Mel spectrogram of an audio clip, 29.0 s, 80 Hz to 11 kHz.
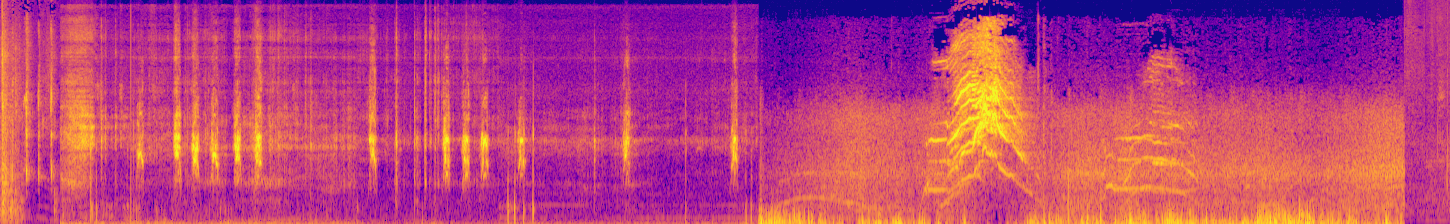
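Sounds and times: low steady rumble: 1.3 - 28.1
small dog yipping and barking: 8.9 - 9.8, 14.6 - 14.8.

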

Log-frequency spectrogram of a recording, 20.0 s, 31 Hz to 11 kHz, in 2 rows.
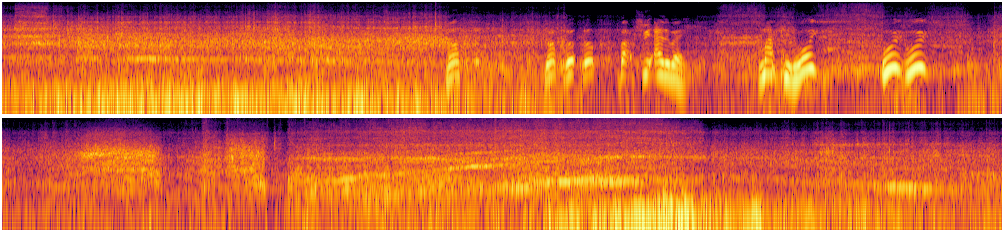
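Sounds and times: wind and tyre noise: 0.0 - 20.0
electric motor whine: 6.8 - 20.0.

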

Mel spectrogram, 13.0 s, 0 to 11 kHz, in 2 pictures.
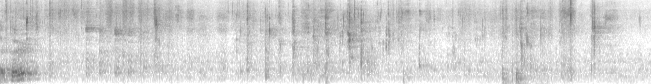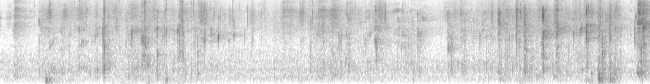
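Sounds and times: dog chewing meat: 0.0 - 13.0.

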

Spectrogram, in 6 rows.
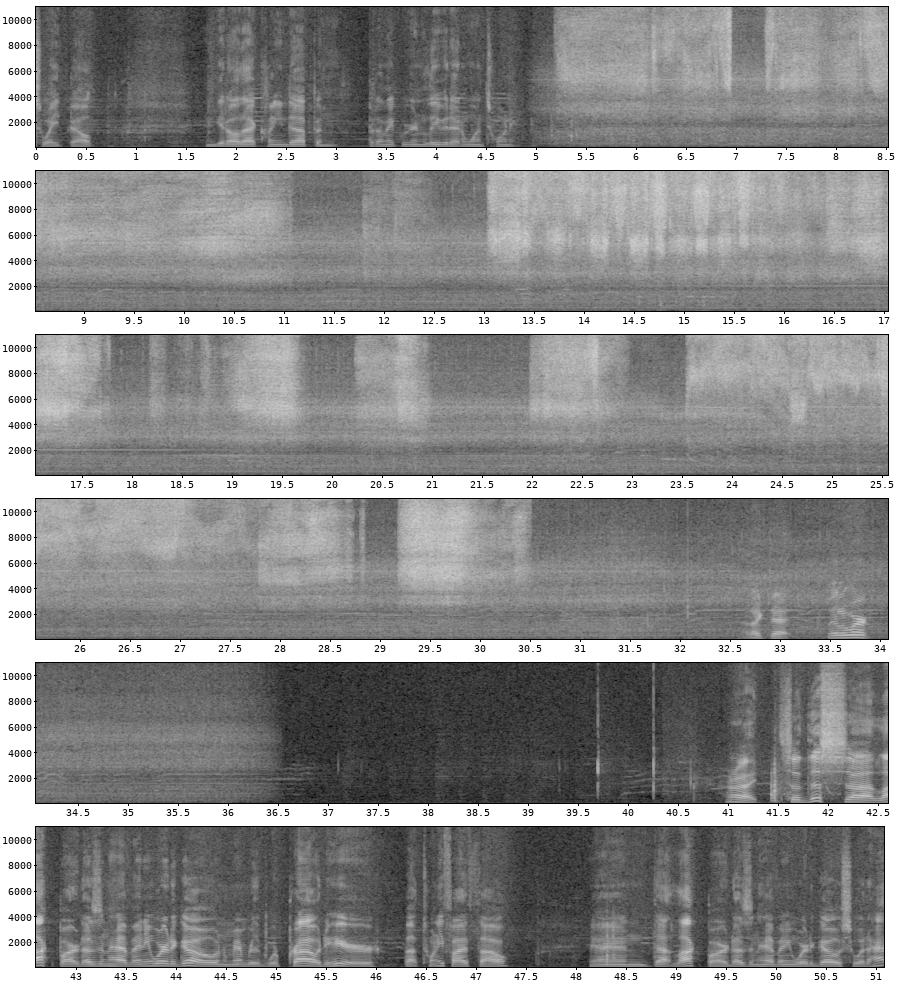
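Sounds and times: abrasive grinding hiss: 5.0 - 31.8
grinder motor hum: 5.0 - 36.5.

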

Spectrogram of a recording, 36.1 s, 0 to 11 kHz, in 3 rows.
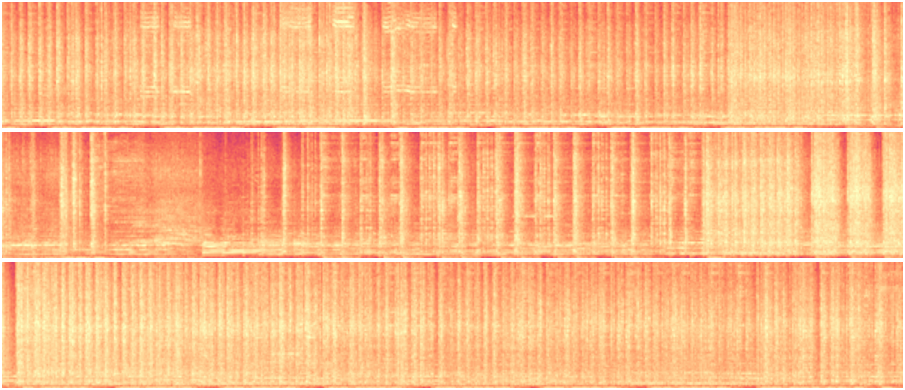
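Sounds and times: heavy pulsing bass beat: 0.0 - 13.4, 24.1 - 36.0
fast drumming on drums: 0.0 - 13.5, 15.4 - 36.0
loud procession music: 0.0 - 36.0.

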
